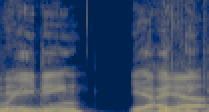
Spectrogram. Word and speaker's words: Reading: I think I have that right too, Reading, Pennsylvania, even though it reads as Reading. Reading?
